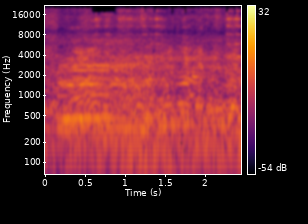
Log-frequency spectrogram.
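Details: Sahiwal bull calf at a cattle market in Tangail, bought by a farmer on 30 December 2025; one long, steady, harmonic moo fills the whole clip, with a low murmur of market noise behind it.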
